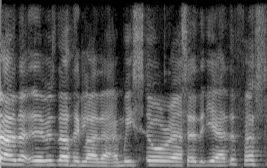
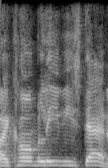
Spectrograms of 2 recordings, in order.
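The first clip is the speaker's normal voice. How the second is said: plain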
